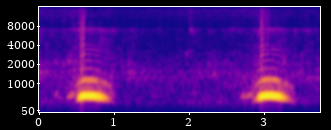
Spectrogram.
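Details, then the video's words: Cuckoo-dove calling two separate mellow coos about two and a half seconds apart, each short, smooth and arched in pitch, with silence between them. "suara burung uncal asli mp3"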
